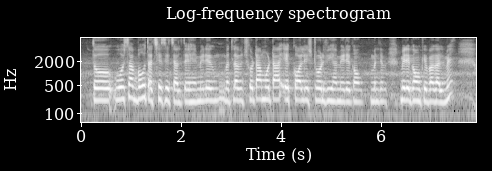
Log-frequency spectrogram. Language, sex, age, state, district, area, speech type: Hindi, female, 45-60, Bihar, Begusarai, rural, spontaneous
